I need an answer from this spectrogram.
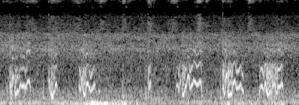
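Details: Tomato, a female skinny pig in good spirits under gentle petting, repeats short warbling squeaks about twice per second, each slightly wavering, over a low murmur.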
